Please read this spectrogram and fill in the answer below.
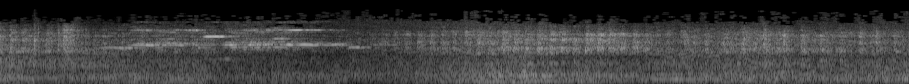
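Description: Big Thunder Mountain Railroad mine-train coaster cars running along the track, wheels rumbling steadily, with high wheel squeal about a second in.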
